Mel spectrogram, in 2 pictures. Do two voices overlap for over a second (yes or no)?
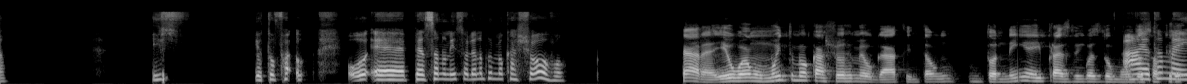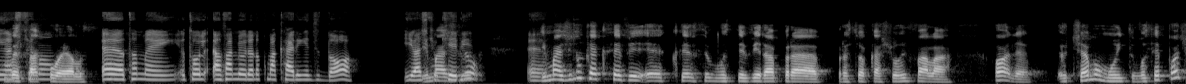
yes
